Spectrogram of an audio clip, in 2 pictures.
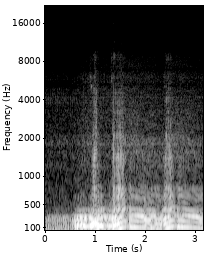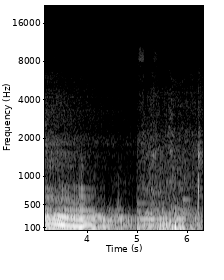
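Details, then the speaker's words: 1998 Honda Civic EK hatchback with possibly blown head gasket (owner suspects head gasket or engine fault), muffler removed: rough, raspy, very loud open exhaust through several throttle blips. "But with this blown head gaskets, potentially, I'm gonna give you guys a sound clip with the muffler off. This sounds pretty good."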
